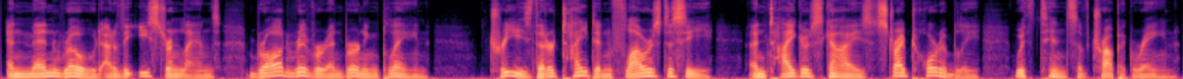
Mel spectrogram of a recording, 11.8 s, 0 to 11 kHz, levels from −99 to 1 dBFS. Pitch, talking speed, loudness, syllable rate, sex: 115 Hz, 150 wpm, -17 LUFS, 4.0 syllables/s, male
